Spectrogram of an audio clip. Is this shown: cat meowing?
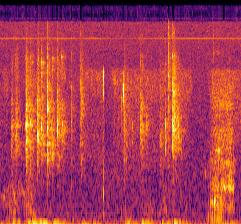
no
